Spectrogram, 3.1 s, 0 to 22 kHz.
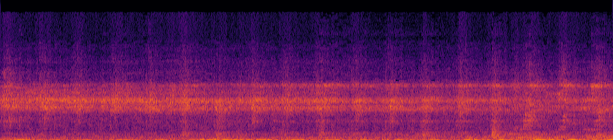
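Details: Chevy C20 V8 with a rebuilt Holley carb, apparently a 750, idle mixture set with a vacuum gauge to peak vacuum, reading in the green: a steady, throbbing, even idle with a hiss on top; a normal, correctly set idle.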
